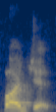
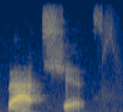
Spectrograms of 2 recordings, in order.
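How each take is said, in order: First: The first syllable sounds like 'bud'. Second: The first syllable sounds like 'bat'. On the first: The speaker calls it right. "it's pronounced budget, so the first syllable has the stress" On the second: The speaker calls it wrong. "He would say like, this is how we pronounce it"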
